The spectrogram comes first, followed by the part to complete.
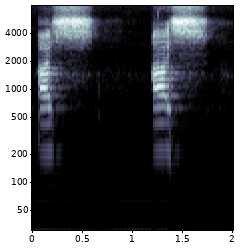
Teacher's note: جب شین کو ادا کریں گے تو ہماری آواز پھیلتی ہوئی محسوس ہوتی ہے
